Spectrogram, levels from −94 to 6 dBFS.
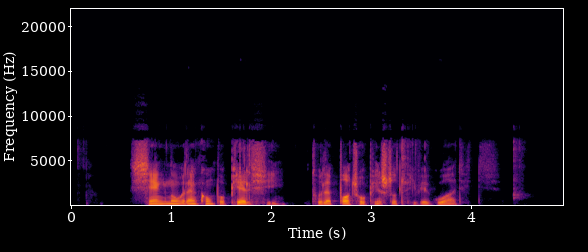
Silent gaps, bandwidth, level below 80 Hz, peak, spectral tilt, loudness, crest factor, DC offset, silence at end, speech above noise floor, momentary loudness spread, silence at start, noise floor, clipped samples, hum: none; 9 kHz; -72 dBFS; -6 dBFS; -5 dB/octave; -27 LUFS; 22 dB; under 0.1%; 1.05 s; 46 dB; 14 LU; 0.6 s; -73 dBFS; under 0.1%; none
